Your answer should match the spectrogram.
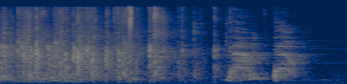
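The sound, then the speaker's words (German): A crowd claps steadily for a few seconds in applause for a person, the dense patter of applause fading slightly as a voice speaks briefly over the end. “Dann Applaus”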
